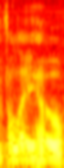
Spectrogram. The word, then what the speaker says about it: Vallejo: And yes, I say it Vallejo.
